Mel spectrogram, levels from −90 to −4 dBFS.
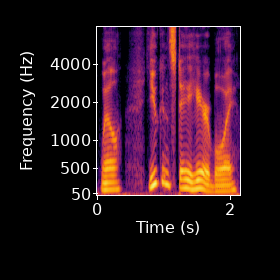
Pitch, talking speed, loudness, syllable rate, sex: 140 Hz, 165 wpm, -16 LUFS, 4.1 syllables/s, male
